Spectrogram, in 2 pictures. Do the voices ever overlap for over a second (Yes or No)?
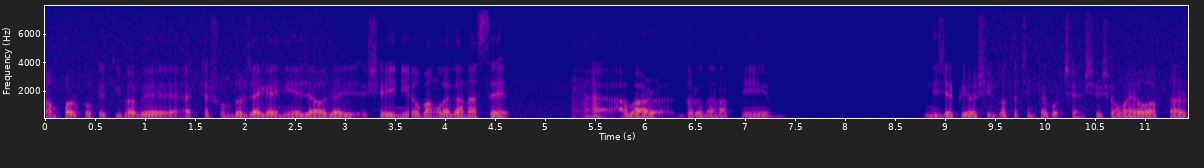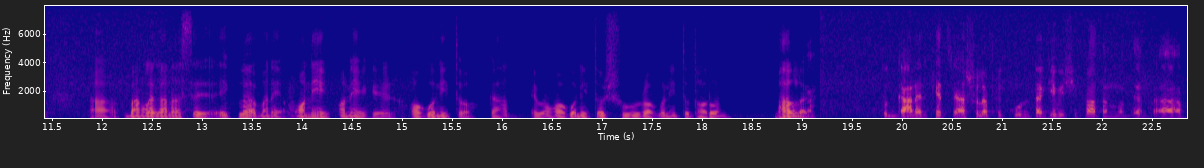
No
